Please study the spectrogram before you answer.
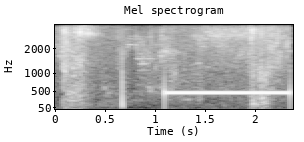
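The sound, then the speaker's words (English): A steady, single-pitched telephone ring tone sounds as an outgoing call is placed. It starts about halfway through after a faint murmur and a couple of soft knocks, then holds loud and unbroken to the end. “Who's ringing the phone now? I am.”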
